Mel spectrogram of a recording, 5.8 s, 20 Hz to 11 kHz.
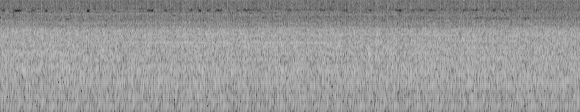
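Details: Komatsu PC200-8M0 diesel engine running after overhaul: steady idle, even low rumble with clean uniform beat, no knocks or misses; healthy normal idle.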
